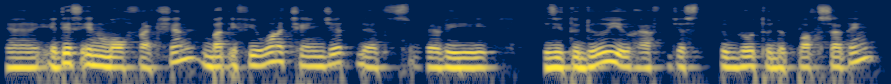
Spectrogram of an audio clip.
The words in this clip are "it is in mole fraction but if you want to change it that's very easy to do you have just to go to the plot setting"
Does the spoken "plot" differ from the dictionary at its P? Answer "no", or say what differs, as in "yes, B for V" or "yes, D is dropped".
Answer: no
